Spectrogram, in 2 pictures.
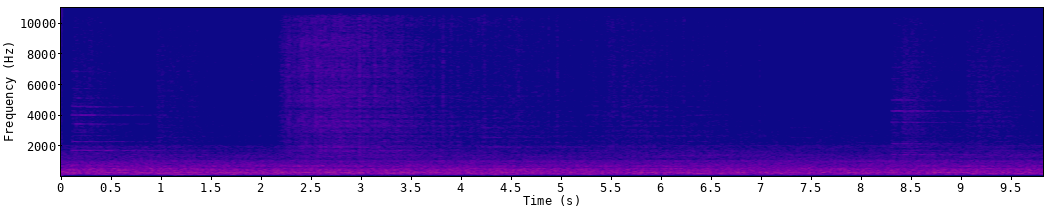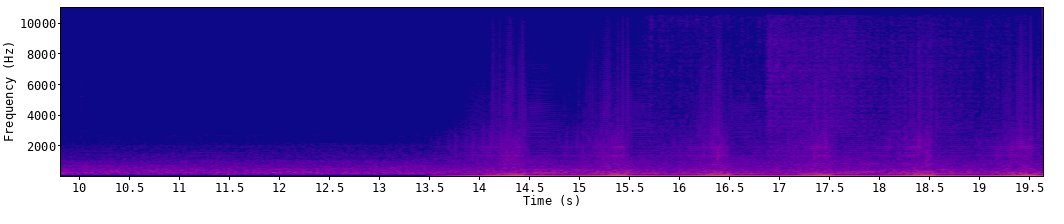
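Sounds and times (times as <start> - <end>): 
noise: 0.9 - 19.6.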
